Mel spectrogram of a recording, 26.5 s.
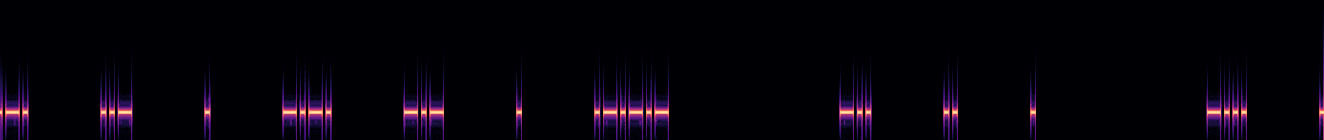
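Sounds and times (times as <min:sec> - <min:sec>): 
CW Morse code beeps: 0:00.0 - 0:00.6, 0:02.0 - 0:02.7, 0:05.7 - 0:06.6, 0:08.1 - 0:08.9, 0:11.9 - 0:13.4, 0:16.8 - 0:17.4, 0:18.9 - 0:19.1, 0:24.2 - 0:25.0.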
